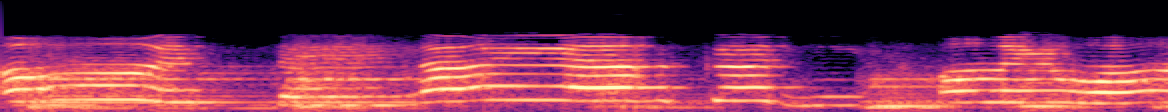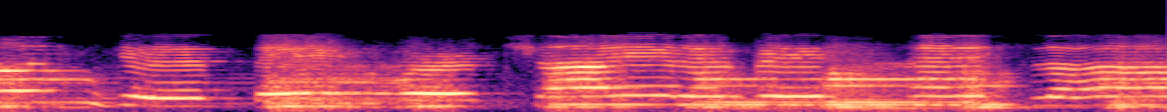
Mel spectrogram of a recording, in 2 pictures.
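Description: A woman singing with her own acoustic guitar accompaniment. The voice carries the melody in short sung phrases with brief gaps between them.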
